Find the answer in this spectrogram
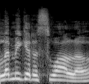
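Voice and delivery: put-on folksy, down-home country grandmother voice. Speaker quotes their grandmother, whom they call very country, imitating a country grandma. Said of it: "My grandmother be like".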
